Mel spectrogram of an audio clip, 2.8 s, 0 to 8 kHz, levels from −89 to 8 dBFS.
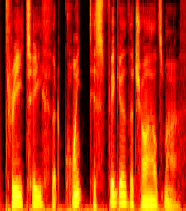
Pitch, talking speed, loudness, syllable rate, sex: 105 Hz, 170 wpm, -17 LUFS, 4.6 syllables/s, male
